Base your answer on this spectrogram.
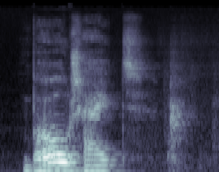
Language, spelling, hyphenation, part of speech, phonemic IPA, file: Dutch, broosheid, broos‧heid, noun, /ˈbroːs.ɦɛi̯t/, Nl-broosheid.ogg
- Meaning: fragility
